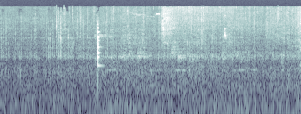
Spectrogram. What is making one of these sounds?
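A spoon stirs thick sauce.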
